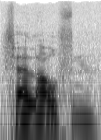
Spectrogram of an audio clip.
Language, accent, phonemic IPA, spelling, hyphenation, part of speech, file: German, Germany, /fɛɐ̯ˈlau̯fən/, verlaufen, ver‧lau‧fen, verb, De-verlaufen.ogg
- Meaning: 1. to get lost, stray 2. to disperse, scatter 3. to run (extend in a specific direction) 4. to go, proceed (well, poorly, etc.) 5. to peter out 6. to melt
